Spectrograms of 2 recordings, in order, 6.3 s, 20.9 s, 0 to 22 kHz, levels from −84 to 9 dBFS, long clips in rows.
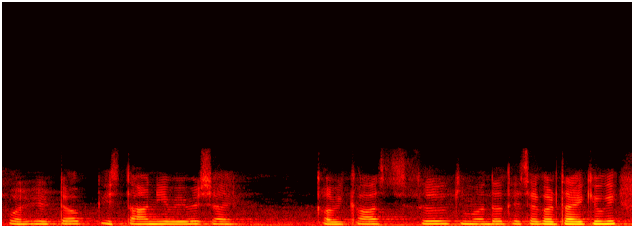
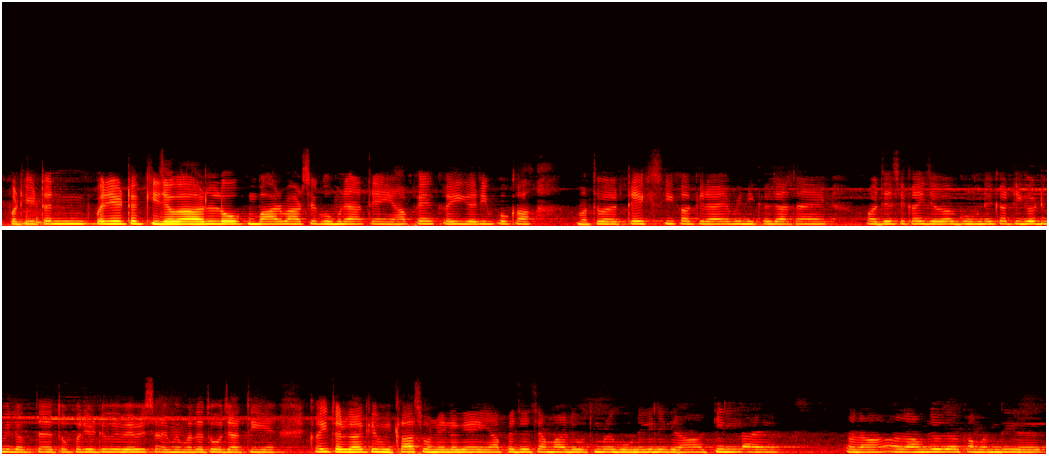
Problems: constant background noise, low volume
